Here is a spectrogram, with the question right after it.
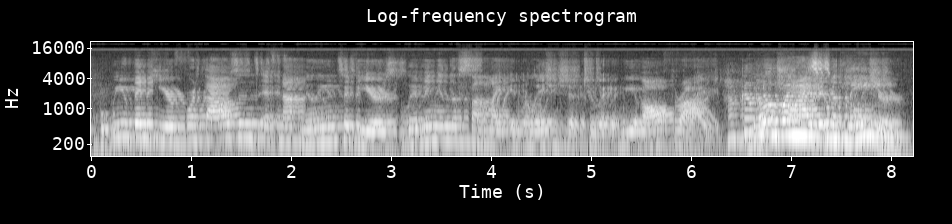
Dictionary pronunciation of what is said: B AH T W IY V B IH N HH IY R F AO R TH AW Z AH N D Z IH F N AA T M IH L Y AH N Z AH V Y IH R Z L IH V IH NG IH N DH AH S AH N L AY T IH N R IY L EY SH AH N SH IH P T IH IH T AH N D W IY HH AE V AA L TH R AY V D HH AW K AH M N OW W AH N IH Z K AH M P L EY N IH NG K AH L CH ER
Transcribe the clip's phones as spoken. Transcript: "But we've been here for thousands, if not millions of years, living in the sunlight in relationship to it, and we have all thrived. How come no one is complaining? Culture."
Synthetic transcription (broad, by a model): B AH T W IY V B IH N HH IY R F AO R TH AW Z AH N D Z IH F N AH T M IH L Y AH N Z AH V Y IH R Z L IH V IH NG IH N DH AH S AH N L AY T IH N R IY L EY SH AH N SH IH P T IH IH T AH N W IY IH V AA L TH R AY V D HH AW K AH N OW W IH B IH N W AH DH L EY IH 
